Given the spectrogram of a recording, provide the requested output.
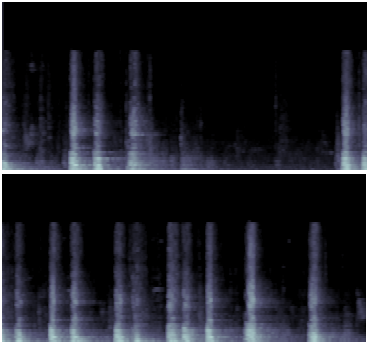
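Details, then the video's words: Pet dog barking in sharp, loud bursts, a few single barks, a pause of about two seconds, then a rapid series of about a dozen barks. "funny pet dog and dog barking sounds"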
